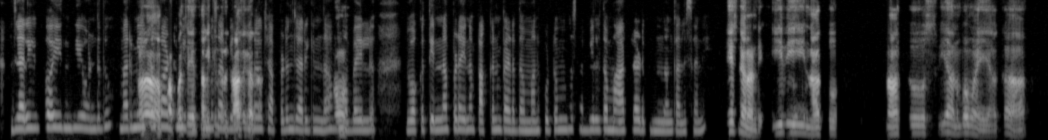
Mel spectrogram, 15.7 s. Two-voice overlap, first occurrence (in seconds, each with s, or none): 2.1 s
